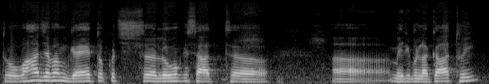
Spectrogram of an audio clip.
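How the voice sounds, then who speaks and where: Slightly high, gravelly and a little mellow, the man's voice carries a Pakistani Urdu accent. He's a guest actor on a talk show, casually telling stories and slipping in English and Arabic phrases.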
